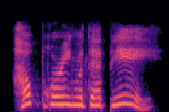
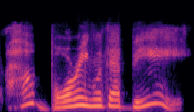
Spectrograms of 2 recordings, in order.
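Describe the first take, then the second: First: Higher, punchier repeat of boring; emphatic repeat. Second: Slow, drawn-out, stretching out boring; slow rhetorical question. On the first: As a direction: hit boring higher the second time. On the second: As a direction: linger on boring, slowly. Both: Shown as a demonstration.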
